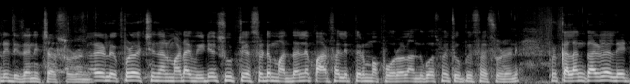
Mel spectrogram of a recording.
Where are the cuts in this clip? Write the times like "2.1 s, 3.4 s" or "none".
0.9 s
